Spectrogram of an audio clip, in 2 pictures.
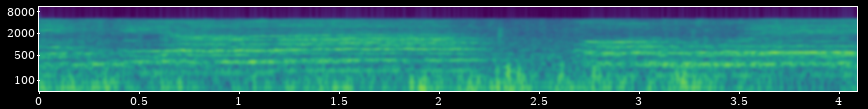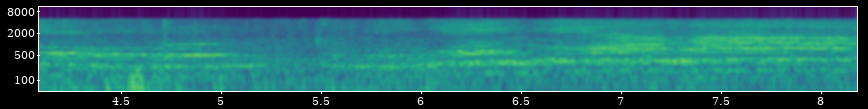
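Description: A crowd of procession participants singing a hymn together, holding each note for a second or two, with the singing dipping briefly about five seconds in.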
